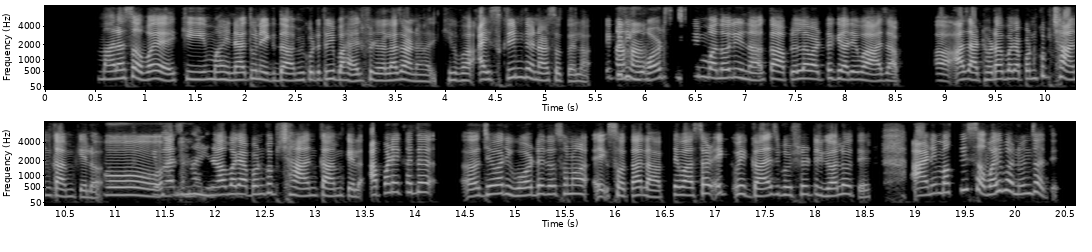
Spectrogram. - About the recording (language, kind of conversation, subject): Marathi, podcast, दररोजच्या कामासाठी छोटा स्वच्छता दिनक्रम कसा असावा?
- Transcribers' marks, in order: in English: "रिवार्ड सिस्टम"; chuckle; in English: "रिवार्ड"; in English: "ट्रिगर"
